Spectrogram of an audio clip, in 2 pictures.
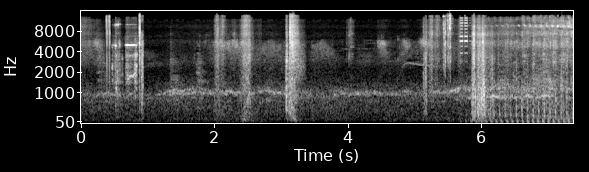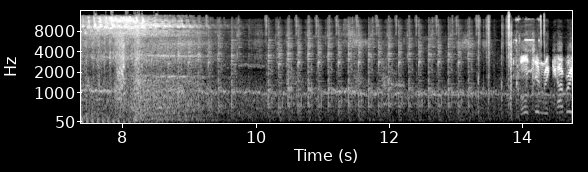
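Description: A Fulton recovery helicopter in Metal Gear Solid: Peace Walker, whose rapid rhythmic rotor chop swells in the middle and continues among scattered game clicks and effects, with some voice in the background.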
